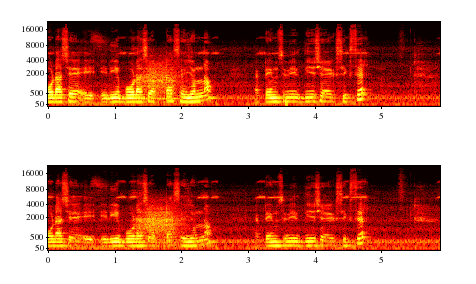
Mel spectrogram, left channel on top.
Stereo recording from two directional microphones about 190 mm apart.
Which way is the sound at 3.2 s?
40° left (ahead or behind).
